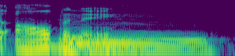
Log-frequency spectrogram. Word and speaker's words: Albany: It's Albany, which is like Albany in New York. Yes, the correct answer is Albany. But it is pronounced Albany here.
